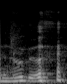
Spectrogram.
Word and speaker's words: Nobel: Dependendo da sua Nubel. vertente. É. – Se você for o Leôncio. – Se você, se você pronunciar certo, é Nobel.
